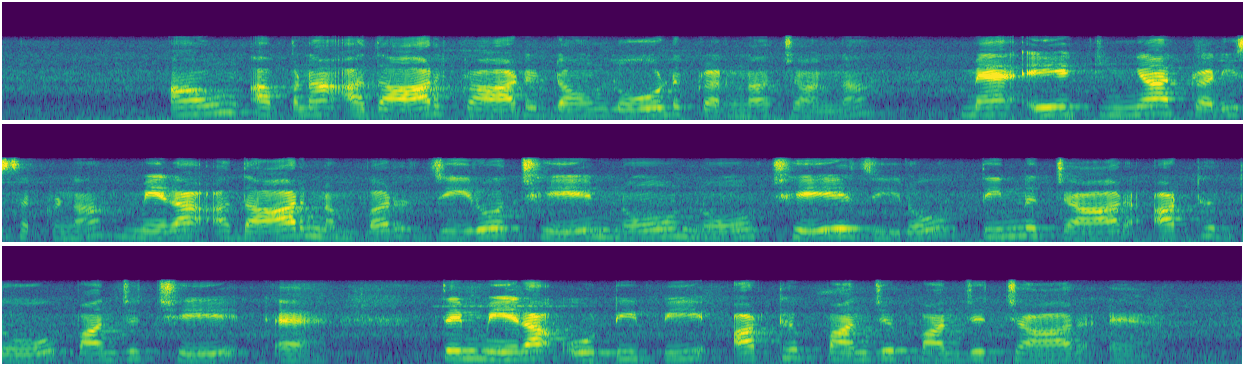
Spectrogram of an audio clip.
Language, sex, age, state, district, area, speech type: Dogri, female, 30-45, Jammu and Kashmir, Jammu, urban, read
